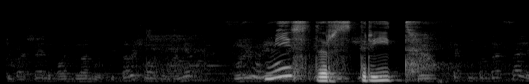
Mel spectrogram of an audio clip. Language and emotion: Russian, sad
